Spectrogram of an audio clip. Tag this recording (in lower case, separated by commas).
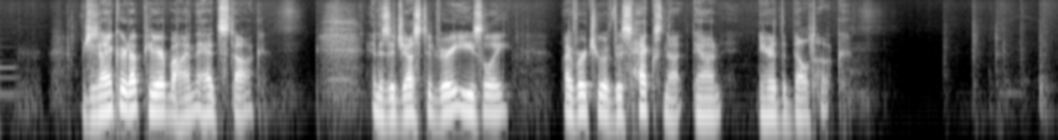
speech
